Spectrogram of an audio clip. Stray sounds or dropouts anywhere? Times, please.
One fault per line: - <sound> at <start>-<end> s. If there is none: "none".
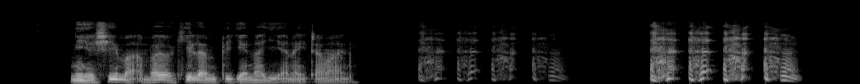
- cough at 4.2-5.7 s
- cough at 6.5-8.0 s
